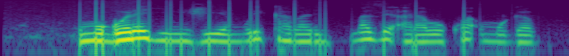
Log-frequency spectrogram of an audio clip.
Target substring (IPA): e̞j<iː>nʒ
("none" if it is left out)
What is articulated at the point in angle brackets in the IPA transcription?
iː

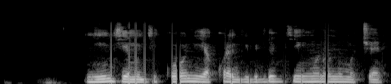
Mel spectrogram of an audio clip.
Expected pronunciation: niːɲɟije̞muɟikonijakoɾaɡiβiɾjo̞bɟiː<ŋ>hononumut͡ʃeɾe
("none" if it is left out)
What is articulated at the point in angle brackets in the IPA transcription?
ŋ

